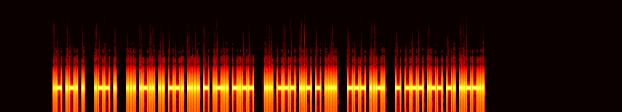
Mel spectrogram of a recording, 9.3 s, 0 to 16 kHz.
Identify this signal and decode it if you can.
Morse code, heard as a keyed tone, about 50 wpm, 700 Hz. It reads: ARE WE SLIGHTLY SOUTH OF TOWN?
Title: Sentences from Top 1300 Words 50wpm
